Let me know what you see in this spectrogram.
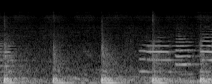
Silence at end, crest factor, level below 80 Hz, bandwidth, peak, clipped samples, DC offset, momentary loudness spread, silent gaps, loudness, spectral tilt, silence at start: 0 s; 18 dB; -30 dBFS; 13.5 kHz; -8 dBFS; under 0.1%; under 0.1%; 7 LU; none; -26 LUFS; -6.5 dB/octave; 0 s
